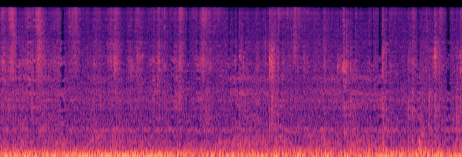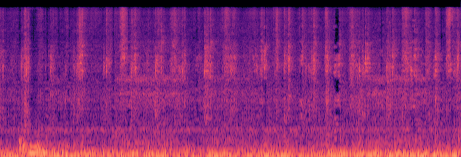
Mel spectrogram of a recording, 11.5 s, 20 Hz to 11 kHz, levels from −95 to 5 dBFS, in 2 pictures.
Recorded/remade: remade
